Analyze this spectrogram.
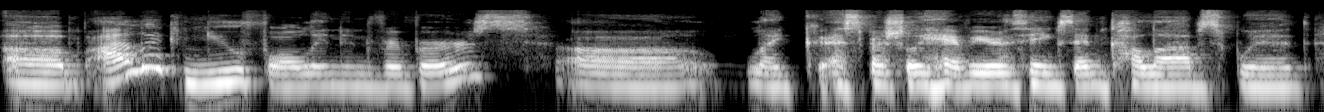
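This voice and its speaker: A young woman from Georgia, raised in Russia, with a Russian accent and a low alto voice with natural rasp, speaking haltingly in an interview with many fillers. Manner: halting, many fillers, non-native grammar. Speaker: musician guest. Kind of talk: casual interview talk.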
